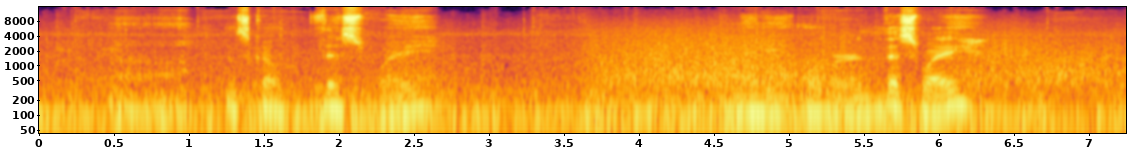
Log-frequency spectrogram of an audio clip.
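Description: An elderly man talks with animation through a microphone.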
